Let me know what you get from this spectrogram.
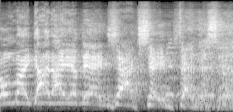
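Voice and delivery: high, exclaiming comic cry; mock thrilled outburst. President learns they share a fantasy, high thrilled cry. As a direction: burst out in hammed-up amazement, slowing at the end.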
